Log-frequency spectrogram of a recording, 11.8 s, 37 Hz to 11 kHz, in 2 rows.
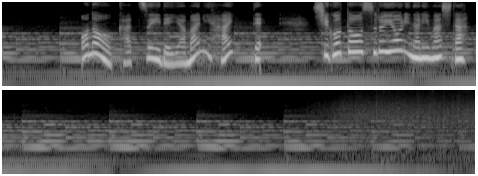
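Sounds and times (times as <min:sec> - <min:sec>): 
speech: 0:01.0 - 0:03.3, 0:03.9 - 0:05.9
soft steady rain hiss: 0:09.9 - 0:11.8.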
